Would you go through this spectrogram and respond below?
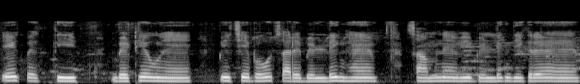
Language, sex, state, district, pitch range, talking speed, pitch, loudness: Hindi, male, Jharkhand, Deoghar, 150-160 Hz, 165 wpm, 155 Hz, -14 LUFS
